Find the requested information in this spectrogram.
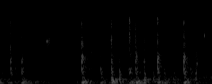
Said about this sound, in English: You're just typing it in.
